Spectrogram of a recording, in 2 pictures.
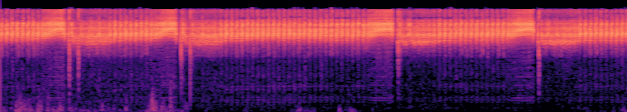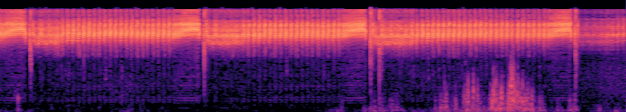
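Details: Cicada in full loud song at Wellington: a continuous high, sizzling rattle that pauses for an instant roughly every two seconds and resumes at once, with some low thumps and background rumble beneath.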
